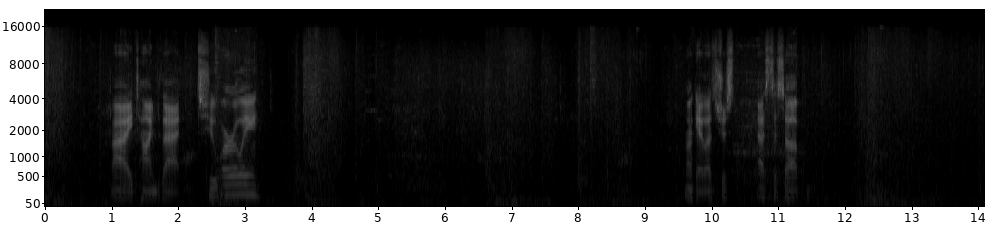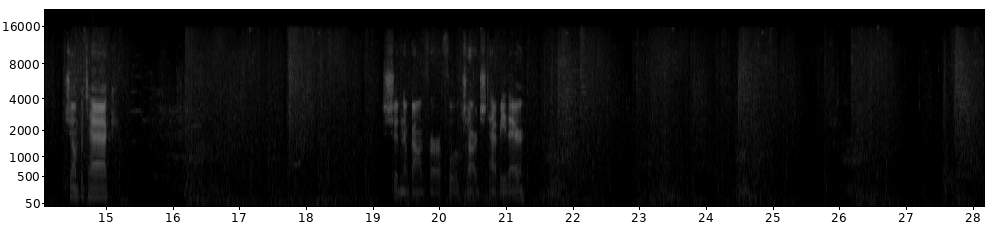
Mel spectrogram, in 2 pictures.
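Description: Heavy weapons swing and clash.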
